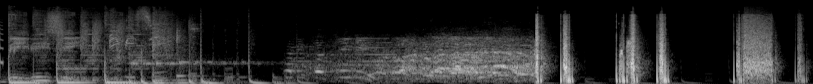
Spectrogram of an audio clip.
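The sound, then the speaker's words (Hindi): Gunfire during an attack inside a synagogue in Jerusalem: after a stretch of confused, chaotic noise and crowd babble, several loud, sharp bursts of shots crack out in quick, uneven succession. “ये गोलियों की आवाज उस लम्हे की है जब दो फलस्तीनियों ने सिनेगॉग में दाखिल होकर चार अफराद को कत्ल कर दिया।”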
